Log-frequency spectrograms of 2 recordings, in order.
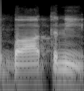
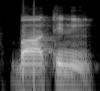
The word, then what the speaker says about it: باطنی: مخفی۔ اسی طرح باطنی، ہم اسے باطنی، باطنی تو آ ساکن کر دیتے ہیں، یہ غلط ہے۔ صحیح کیا ہے؟ باطنی، یعنی تو آ کے نیچے زیر ہے، عربی زبان کا لفظ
